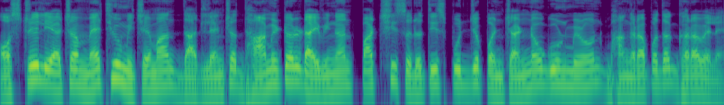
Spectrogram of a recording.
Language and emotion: Goan Konkani, neutral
